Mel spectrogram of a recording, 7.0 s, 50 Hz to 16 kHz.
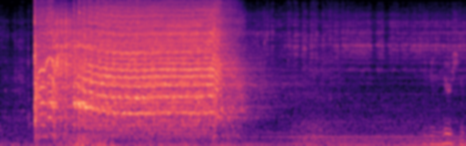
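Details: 6.7L Cummins no-start that cranks as if it had no compression; the valve train moves and no broken valves are seen: a quick, even crank for about three seconds with no catch or firing, then quiet.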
